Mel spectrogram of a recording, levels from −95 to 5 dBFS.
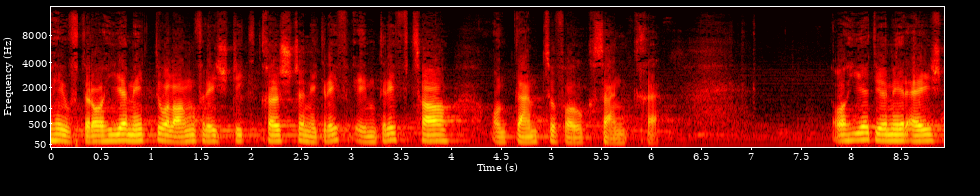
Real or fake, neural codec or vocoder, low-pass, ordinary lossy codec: real; none; 14.4 kHz; none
